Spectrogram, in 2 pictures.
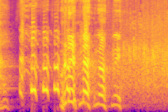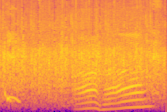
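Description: An audience at a Jayaram fans meet applauds in a loud burst of clapping. It settles into a lighter ovation with a few laughs and a voice speaking over it.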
